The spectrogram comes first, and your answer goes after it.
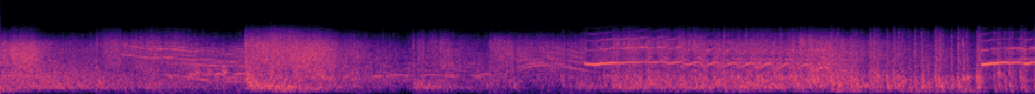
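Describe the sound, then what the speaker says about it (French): In a French-dubbed western film battle, horses whinny loudly and repeatedly over a continuous rattle of machine gun fire and clattering hooves, with faint shouting mixed in. "Les chevaux! Les chevaux! Rattrapez-les!"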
